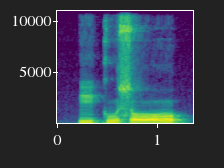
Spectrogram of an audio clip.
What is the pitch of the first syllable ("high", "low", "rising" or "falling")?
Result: falling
